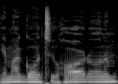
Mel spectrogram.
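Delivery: normal talking voice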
